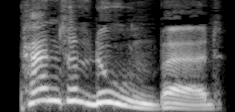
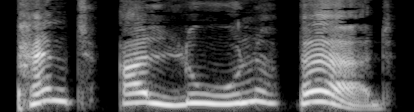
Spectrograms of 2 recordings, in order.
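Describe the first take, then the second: First: Put-on high, slow girl's voice; name it clearly in a raised voice; lightly voiced girl teaching a word; Daphne naming the bird. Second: Very slow, high and loud; over-slow baby talk, raised pitch; very slowly. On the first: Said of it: "she said". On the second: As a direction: stretch every syllable as if to a baby. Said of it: "she said, very slowly". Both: A narrator's reading.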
